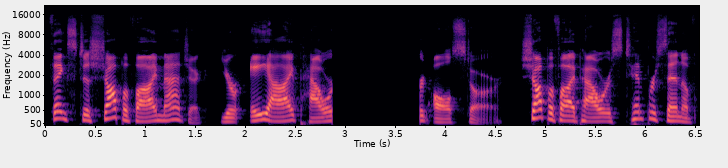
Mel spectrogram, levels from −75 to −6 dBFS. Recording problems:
audio cutting out; at 3 s for 1 s

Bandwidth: 16 kHz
